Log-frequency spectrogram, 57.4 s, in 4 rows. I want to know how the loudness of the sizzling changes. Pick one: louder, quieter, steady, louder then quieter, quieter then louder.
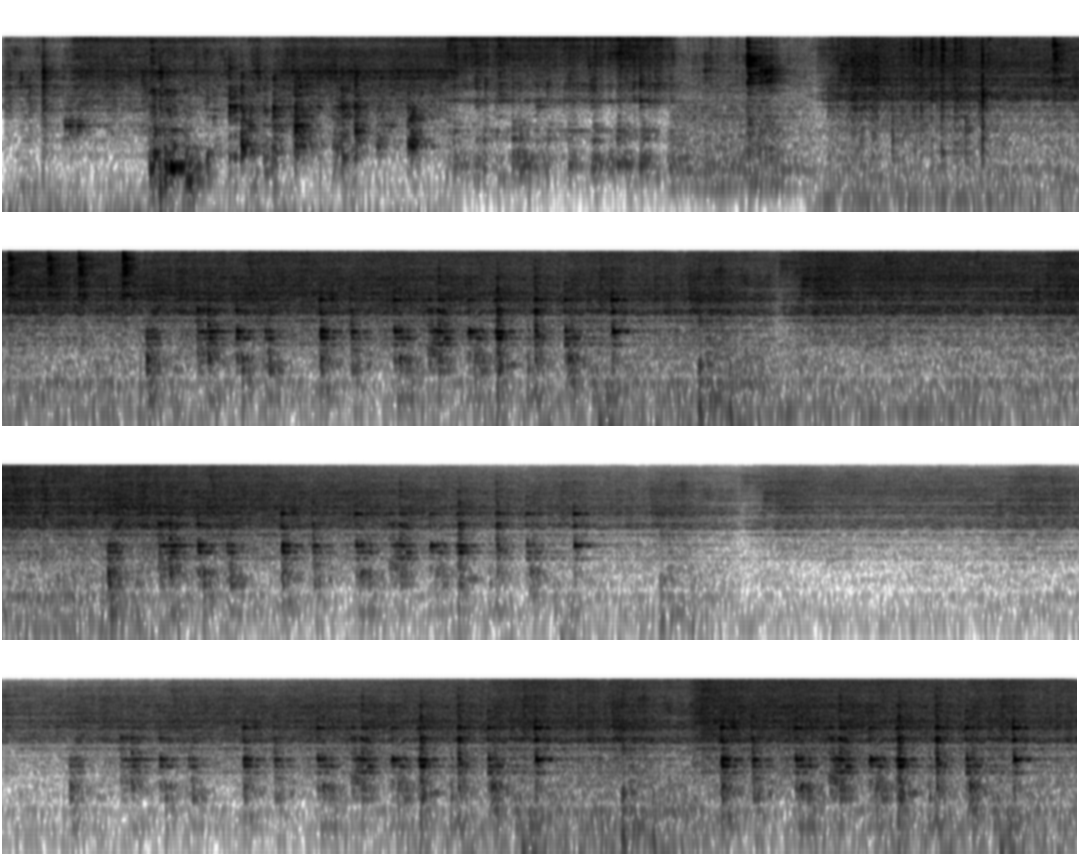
quieter then louder.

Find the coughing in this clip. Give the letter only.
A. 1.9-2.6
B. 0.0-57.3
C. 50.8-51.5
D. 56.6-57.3
A.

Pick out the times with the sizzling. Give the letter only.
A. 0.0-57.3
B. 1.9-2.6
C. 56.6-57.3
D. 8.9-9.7
A.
